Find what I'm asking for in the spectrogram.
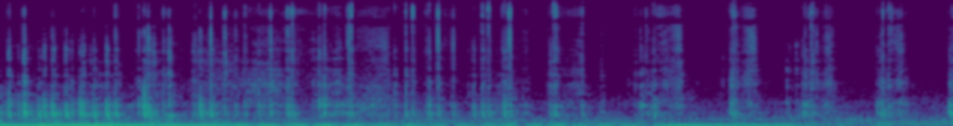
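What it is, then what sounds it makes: Wooden table top tapped with nails. Long nails tap quickly across a large, solid, pale wooden table top, with a wooden tray sitting nearby untouched. The taps come as a fast, fairly steady run of light, bright clicks over a constant low hum.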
